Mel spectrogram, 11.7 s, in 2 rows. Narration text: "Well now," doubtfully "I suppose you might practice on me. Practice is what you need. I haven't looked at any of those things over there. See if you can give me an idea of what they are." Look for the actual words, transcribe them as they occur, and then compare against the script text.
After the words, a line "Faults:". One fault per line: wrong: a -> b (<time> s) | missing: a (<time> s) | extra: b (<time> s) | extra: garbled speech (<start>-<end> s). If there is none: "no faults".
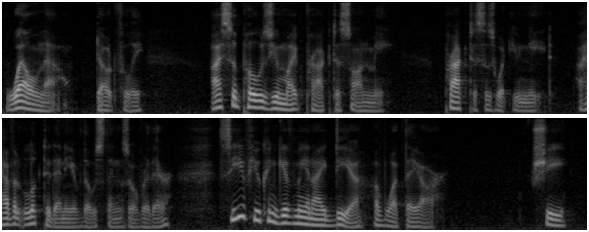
"Well now," doubtfully "I suppose you might practice on me. Practice is what you need. I haven't looked at any of those things over there. See if you can give me an idea of what they are." She
Faults:
extra: She (11.1 s)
